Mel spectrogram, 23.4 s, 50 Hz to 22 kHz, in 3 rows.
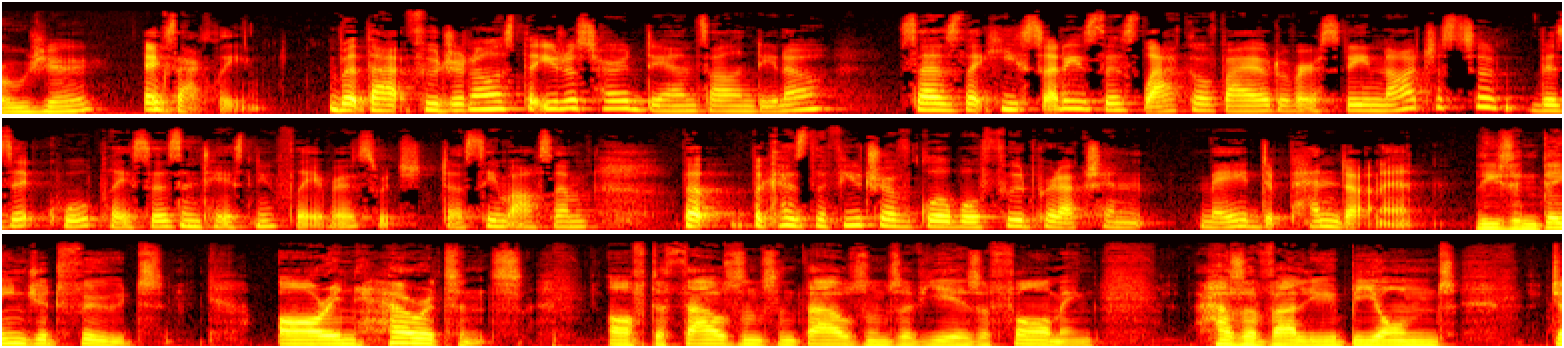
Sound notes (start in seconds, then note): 14.7 soundbite of archived recording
